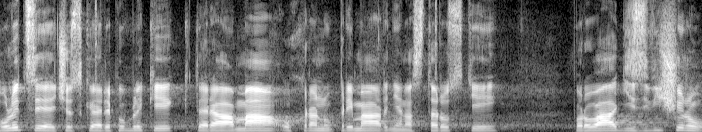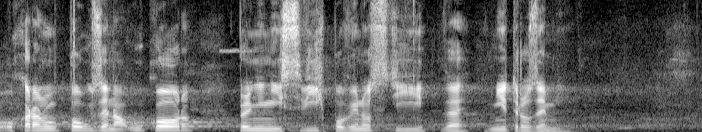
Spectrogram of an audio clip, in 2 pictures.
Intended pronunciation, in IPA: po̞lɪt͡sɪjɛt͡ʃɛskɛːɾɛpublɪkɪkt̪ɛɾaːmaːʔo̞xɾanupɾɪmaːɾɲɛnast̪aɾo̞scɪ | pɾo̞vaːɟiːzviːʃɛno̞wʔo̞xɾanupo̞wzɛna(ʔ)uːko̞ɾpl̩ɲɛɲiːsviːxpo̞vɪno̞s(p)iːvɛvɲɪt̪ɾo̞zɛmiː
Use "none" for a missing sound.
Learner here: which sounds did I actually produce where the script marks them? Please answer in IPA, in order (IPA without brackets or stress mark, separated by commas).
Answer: ʔ, c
